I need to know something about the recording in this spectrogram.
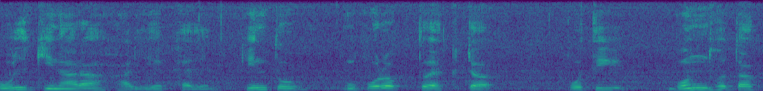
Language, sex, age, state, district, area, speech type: Bengali, male, 18-30, West Bengal, Howrah, urban, spontaneous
